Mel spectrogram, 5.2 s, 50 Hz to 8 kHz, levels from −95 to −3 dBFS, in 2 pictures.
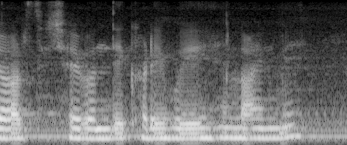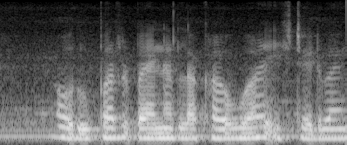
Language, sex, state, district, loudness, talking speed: Hindi, female, Chandigarh, Chandigarh, -17 LUFS, 205 wpm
